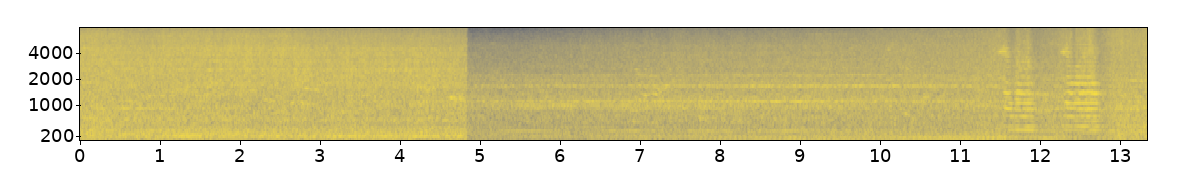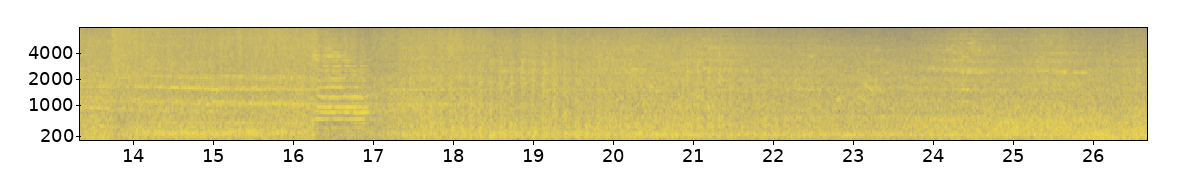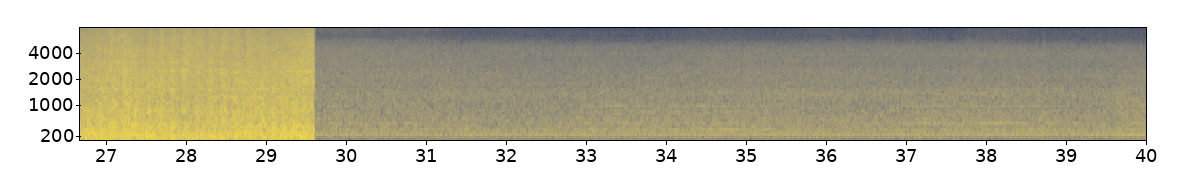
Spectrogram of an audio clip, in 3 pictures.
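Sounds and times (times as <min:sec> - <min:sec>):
rumble and clatter of rail cars: 0:00.0 - 0:29.7, 0:32.7 - 0:40.0
freight train passing: 0:00.0 - 0:40.0
train air horn blasts: 0:08.2 - 0:17.3.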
